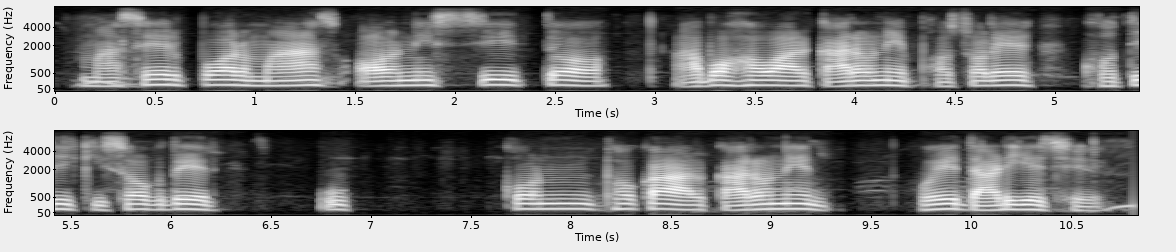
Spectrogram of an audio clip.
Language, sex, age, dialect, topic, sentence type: Bengali, male, 18-24, Standard Colloquial, agriculture, question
